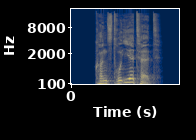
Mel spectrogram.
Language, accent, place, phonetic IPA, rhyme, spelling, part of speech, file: German, Germany, Berlin, [kɔnstʁuˈiːɐ̯tət], -iːɐ̯tət, konstruiertet, verb, De-konstruiertet.ogg
- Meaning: inflection of konstruieren: 1. second-person plural preterite 2. second-person plural subjunctive II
